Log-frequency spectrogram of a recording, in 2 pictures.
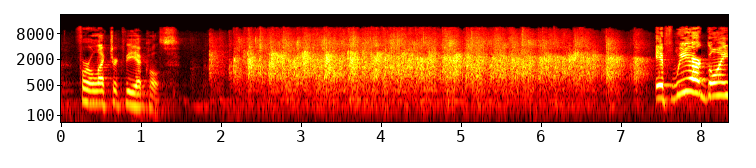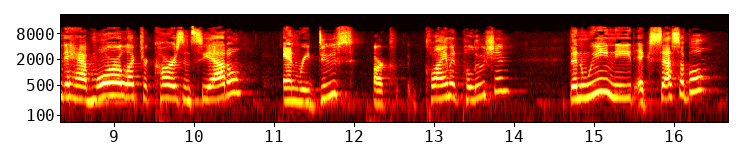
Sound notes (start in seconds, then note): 6.4 applause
